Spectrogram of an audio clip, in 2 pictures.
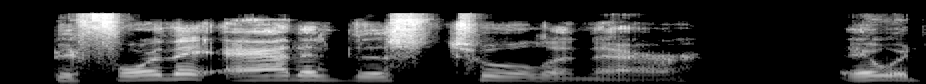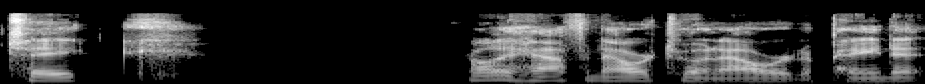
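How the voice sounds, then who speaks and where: A man with a medium pitch and very wide pitch swings speaks at a moderate pace, leaving long, frequent pauses, in a dry, close sound with no echo against a quiet background. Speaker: photography instructor. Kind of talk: tutorial. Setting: talk to a photo club.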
